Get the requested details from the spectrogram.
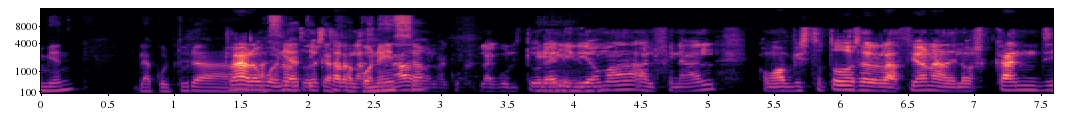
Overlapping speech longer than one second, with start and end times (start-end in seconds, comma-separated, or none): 1.4-3.0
